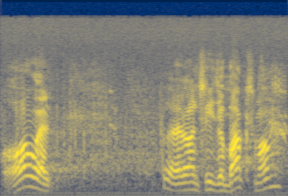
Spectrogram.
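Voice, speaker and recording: High-pitched, cheeky workman. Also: lively intonation, unhurried, pushed and bright. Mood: cheery, deferential. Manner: deferential, chatty, wheedling. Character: servile, cheerfully greedy male workman, cheeky and gullible. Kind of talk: campy horror-comedy film acting. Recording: dull old film soundtrack, faint outdoor noise.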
